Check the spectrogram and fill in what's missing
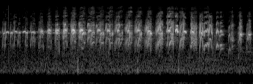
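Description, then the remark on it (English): A pair of white-throated swifts careens by at high speed, their rapid, shrill twittering calls pouring out in a dense, continuous chatter of high-pitched notes that ricochets off the sheer stone walls of a western canyon, steady with no pauses, then fading slightly at the end; no one speaks. “A torrent of shrill notes ricochets off the sheer stone walls of the Western Canyon.”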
